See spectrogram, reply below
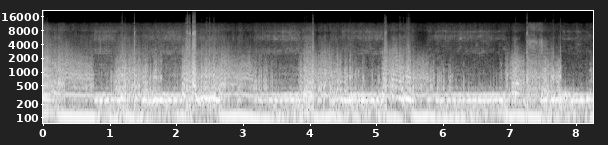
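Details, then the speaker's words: Rhonchi on lung auscultation: low-pitched, snoring continuous sounds recurring with each breath, from obstruction or narrowing in the larger bronchi. "o ruído mais grave certo então eu tenho uma obstrução ou estreitamento da luz e uma parte mais grossa da árvore bronquial"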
